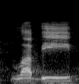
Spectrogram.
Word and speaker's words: Leib: okay the pronuncia of my pronunciation of my name is correct laib okay and I'm from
